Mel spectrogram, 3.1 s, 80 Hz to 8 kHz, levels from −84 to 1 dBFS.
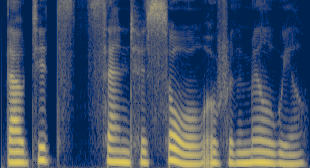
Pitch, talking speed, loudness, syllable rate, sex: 180 Hz, 175 wpm, -16 LUFS, 3.4 syllables/s, female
